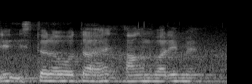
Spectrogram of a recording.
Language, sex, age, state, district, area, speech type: Urdu, male, 30-45, Bihar, Supaul, rural, spontaneous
